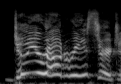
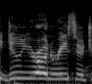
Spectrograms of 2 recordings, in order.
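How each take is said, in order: First: High, loud, defensive snap; rattled, raised-pitch retort; flustered outburst. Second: Said in the usual way. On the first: Acted. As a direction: blurt it out like a flustered internet commenter. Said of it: "you get flustered". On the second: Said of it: "As soon as you say".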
